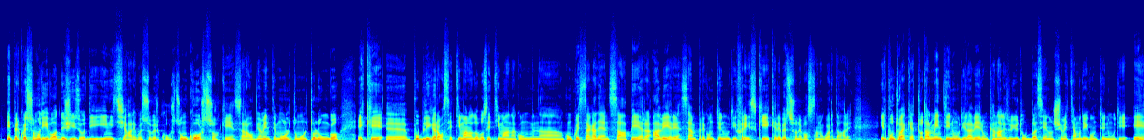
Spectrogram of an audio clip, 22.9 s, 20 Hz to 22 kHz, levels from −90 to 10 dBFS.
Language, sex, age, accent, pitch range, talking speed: Italian, male, 20-39, native, 125-150 Hz, 155 wpm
